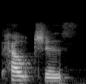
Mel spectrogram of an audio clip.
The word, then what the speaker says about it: pouches: So this OU, it's making an ow sound. Pow. Pouches.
